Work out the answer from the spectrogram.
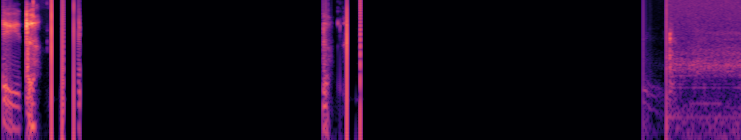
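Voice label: "lead", spoken word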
